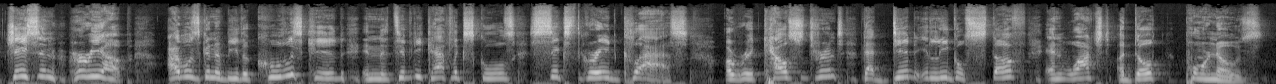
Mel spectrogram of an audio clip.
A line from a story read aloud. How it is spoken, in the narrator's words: with no regards for my sleeping parents, I yelled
